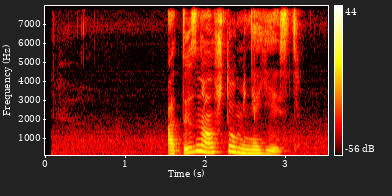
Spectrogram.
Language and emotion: Russian, neutral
